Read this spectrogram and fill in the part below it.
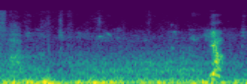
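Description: A young woman speaks briefly close by.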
